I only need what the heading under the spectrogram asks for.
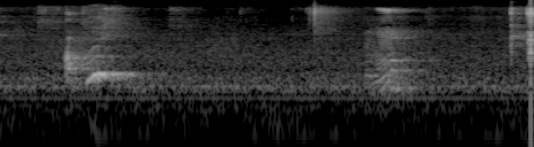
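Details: African grey parrot playing and having fun indoors, giving a short voice-like phrase, then a pause, then a second speech-like utterance and a brief sharp sound at the end in a quiet small room.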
